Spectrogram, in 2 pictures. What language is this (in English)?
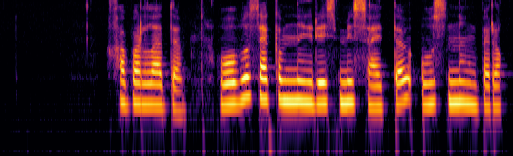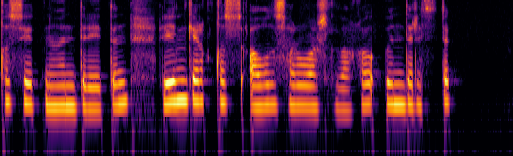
Kazakh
